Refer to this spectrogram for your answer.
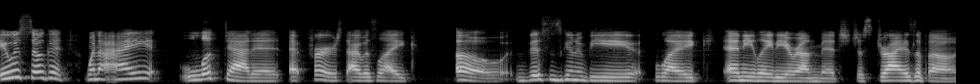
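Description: Using a normal speaking voice, a woman talks at a fairly slow pace and a fairly low pitch with lively intonation. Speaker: comedy writer and actor. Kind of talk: casual chat.

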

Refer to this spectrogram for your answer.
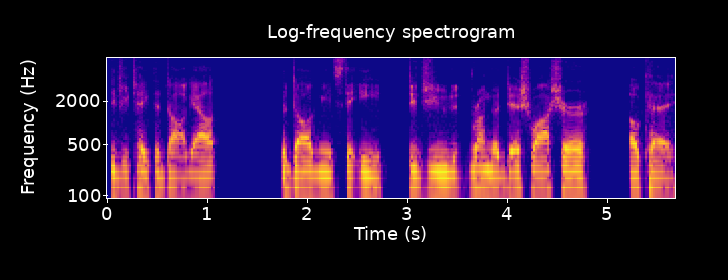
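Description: On a very clean recording with a silent background, a man does a put-on, robotic character voice at a fairly low pitch, with monotone, flat intonation, very even loudness, a moderate pace and long, frequent pauses. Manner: robotic, monotone.

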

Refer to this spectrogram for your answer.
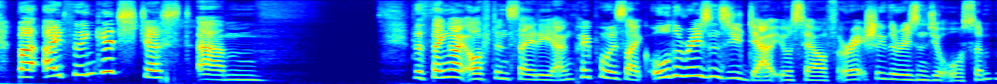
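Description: A woman with a New Zealand accent speaks at a fairly quick pace, her fairly high pitch swinging very widely. The recording is very clean and dry and close, with a silent background and no echo. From New Zealand, Wellington. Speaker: rugby player and sports journalist. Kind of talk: casual chat. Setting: studio.

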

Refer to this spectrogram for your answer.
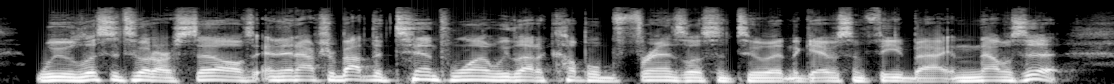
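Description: This man has a dark, mellow tone and a medium pitch, with an American accent. His intonation is fairly even, and the recording is very clean with a silent background. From US South, Augusta, Georgia. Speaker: golf podcaster. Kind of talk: casual interview.

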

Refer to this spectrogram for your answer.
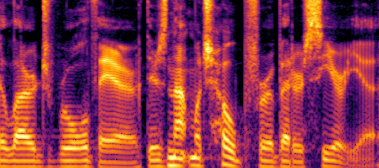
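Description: A man's medium-pitched voice, dark and mellow in tone, at a fairly quick pace with fairly even intonation, on a very clean recording with a silent background. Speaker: journalist. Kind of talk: reported narration.

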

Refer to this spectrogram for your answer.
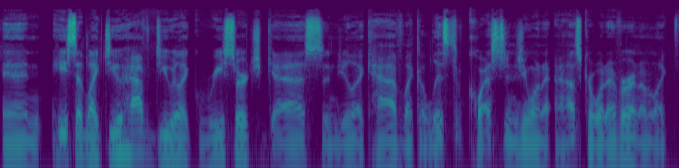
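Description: A man with an ordinary speaking voice and a General American accent speaks at a moderate pace with hardly any pauses. His pitch is fairly low with ordinary variation, and the sound is dry and close, with no echo. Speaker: podcast host. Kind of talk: casual chat.

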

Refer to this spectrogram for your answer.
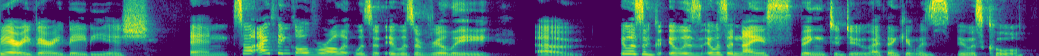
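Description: A woman with a New York accent, fairly low in pitch with very wide pitch swings, at a moderate pace, on a very clean recording with a silent background. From New York City, South Bronx. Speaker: journalist and producer. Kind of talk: casual interview.

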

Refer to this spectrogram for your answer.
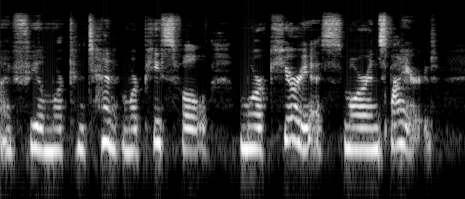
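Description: A somewhat breathy woman with a Canadian accent, medium in pitch, with a dark, mellow tone at a fairly slow pace. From Canada, Toronto. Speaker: executive coach. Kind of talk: interview.

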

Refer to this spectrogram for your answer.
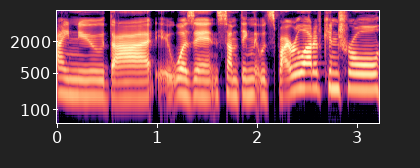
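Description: A woman with an American accent speaks in a normal speaking voice at medium pitch with ordinary pitch variation. Her moderate pace comes through in a very clean recording with a silent background. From Texas, Corpus Christi. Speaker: sales professional. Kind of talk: casual chat. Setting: studio.

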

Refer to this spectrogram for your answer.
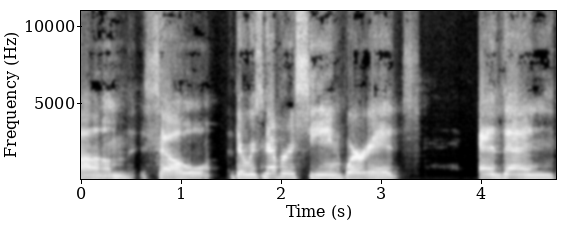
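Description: In a dry, close sound with no echo, a woman speaks at medium pitch with ordinary pitch variation. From South Korea. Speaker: screenwriter and actress. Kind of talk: casual chat.

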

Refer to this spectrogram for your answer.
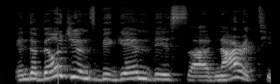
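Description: The voice has a slightly husky edge, with lively intonation and a moderate pace. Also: woman.

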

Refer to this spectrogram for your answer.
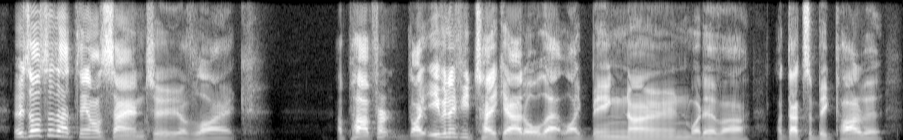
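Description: Recorded very cleanly against a silent background, a man with an Australian accent speaks at medium pitch with lively intonation. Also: moderate pace. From Brisbane, Australia. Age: 30s. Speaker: comedian. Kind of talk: casual chat.

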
